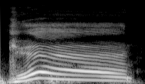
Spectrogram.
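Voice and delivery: long, stretched-out praise word; duration marker. Real, not acted. Trainer telling dog to keep waiting, drawn-out marker. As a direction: hold the word out slowly, letting it fall. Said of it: "accenting the good duration marker".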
